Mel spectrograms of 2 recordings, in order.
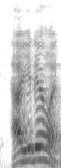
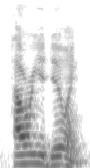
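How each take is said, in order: First: It sounds like a passing greeting, not a question. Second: It sounds like a caring question wanting an answer.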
